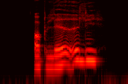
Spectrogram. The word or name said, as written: opladelig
